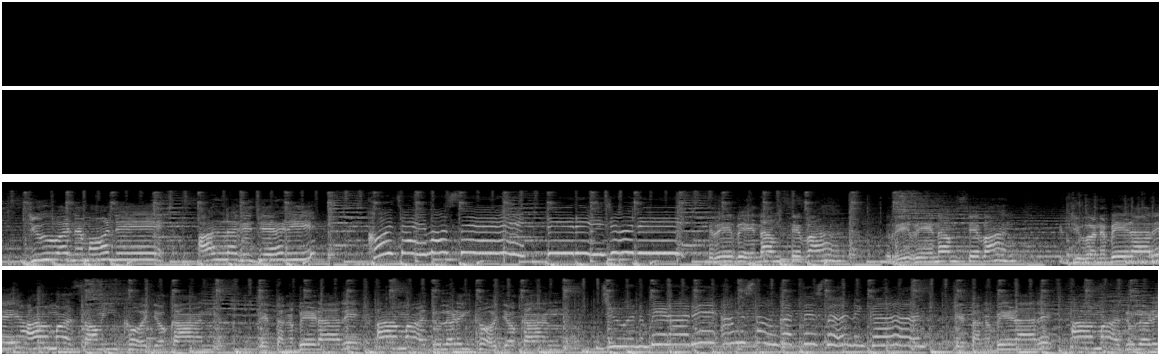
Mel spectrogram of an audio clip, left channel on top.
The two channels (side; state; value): left; silent; 63 dB below the other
